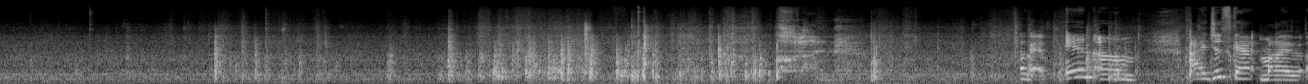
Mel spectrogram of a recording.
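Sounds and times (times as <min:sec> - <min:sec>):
rustling and clattering items: 0:01.6 - 0:13.0.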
